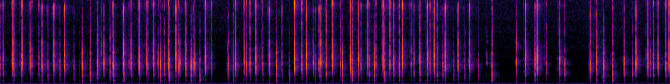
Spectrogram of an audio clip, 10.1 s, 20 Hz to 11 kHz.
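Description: A mint-green Cyberboard R3 mechanical keyboard with plastic keycaps and a metal case is typed on continuously with the fingertips. It produces a rapid stream of short, bright, dry key clacks that stop almost instantly, with brief pauses near 3, 7.5 and 8.5 seconds.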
